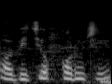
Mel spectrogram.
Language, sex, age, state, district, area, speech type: Odia, female, 18-30, Odisha, Balangir, urban, spontaneous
